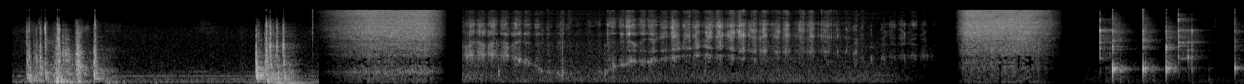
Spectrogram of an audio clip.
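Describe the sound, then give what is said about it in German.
Teeth brushing and getting dressed: several loud, harsh scrubbing bursts and rustling passages with short gaps between them, and no voices. “So, mit Zähneputzen und Anziehen bin ich jetzt fertig.”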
